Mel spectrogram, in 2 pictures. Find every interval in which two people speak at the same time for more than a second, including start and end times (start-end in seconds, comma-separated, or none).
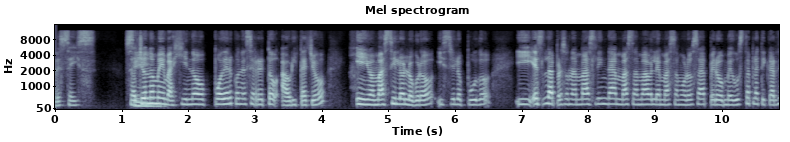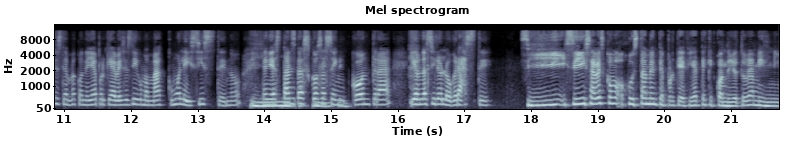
13.8-15.2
